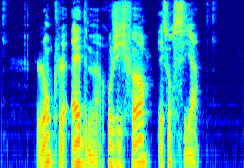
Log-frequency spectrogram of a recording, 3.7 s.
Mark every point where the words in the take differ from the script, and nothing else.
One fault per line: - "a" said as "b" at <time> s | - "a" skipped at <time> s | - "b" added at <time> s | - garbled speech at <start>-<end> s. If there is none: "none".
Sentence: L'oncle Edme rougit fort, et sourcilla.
none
